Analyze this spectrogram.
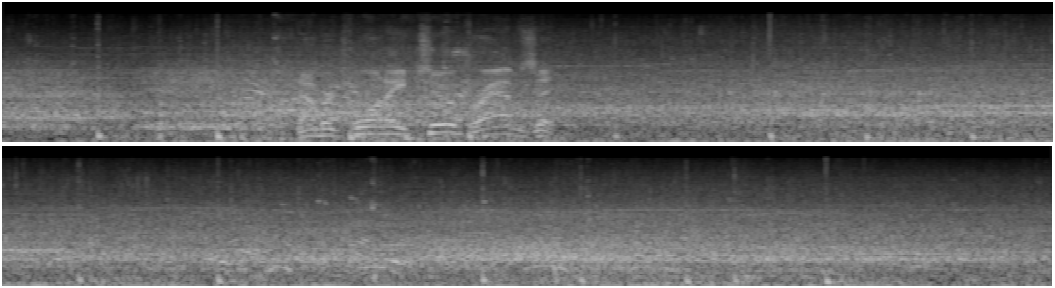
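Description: A large crowd cheers and murmurs steadily in an echoing arena.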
